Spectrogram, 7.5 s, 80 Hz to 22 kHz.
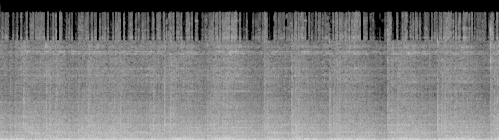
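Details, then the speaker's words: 1995 Suzuki DR650 single-cylinder street-legal dirt bike running without choke, new air filter not yet fitted: even, steady single thump at a smooth fast idle, no misses, knocks or hunting, sounding way better; normal running. "oh yeah that sounds way better"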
